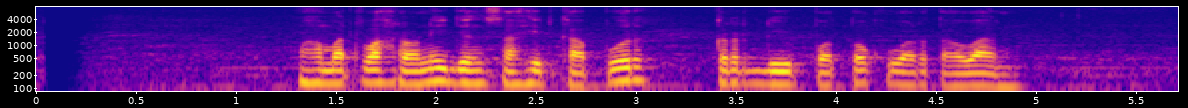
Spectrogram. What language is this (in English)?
Sundanese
